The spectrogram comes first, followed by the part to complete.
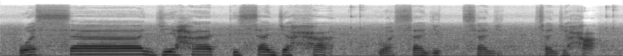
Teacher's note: Itu hukum bacaannya qalqalah ketika salah satu ko, do, ro, ja, ba. Cara bacanya seperti dipantulkan huruf qalqalahnya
